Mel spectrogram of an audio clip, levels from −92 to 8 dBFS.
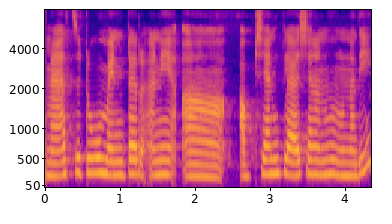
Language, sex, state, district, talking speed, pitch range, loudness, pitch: Telugu, female, Andhra Pradesh, Visakhapatnam, 125 wpm, 215-240 Hz, -14 LUFS, 230 Hz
